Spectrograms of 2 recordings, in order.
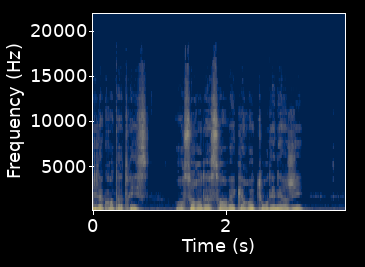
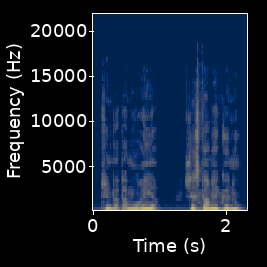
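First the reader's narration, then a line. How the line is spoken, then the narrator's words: Frightened exclamation. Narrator (French): s'écria Olga effrayée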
